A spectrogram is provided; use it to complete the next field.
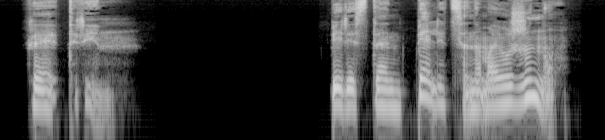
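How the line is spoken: Barely restrained furious growl. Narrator (Russian): С еле сдержанной яростью прорычал Костя

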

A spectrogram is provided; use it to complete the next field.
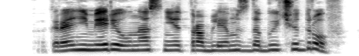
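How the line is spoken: Scoffing. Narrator (Russian): хмыкнул я

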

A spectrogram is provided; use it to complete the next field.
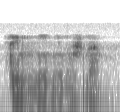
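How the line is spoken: Icy tone. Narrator (Russian): сказал он ледяным тоном

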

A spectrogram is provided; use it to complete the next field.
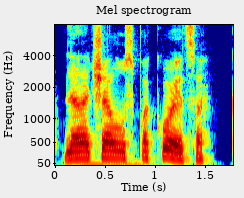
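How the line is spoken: Shout. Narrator (Russian): крикнул Феликс

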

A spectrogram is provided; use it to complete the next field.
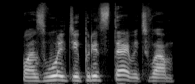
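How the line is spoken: Sharp growling interruption. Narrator (Russian): резко оборвал его рычащий голос Орве

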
